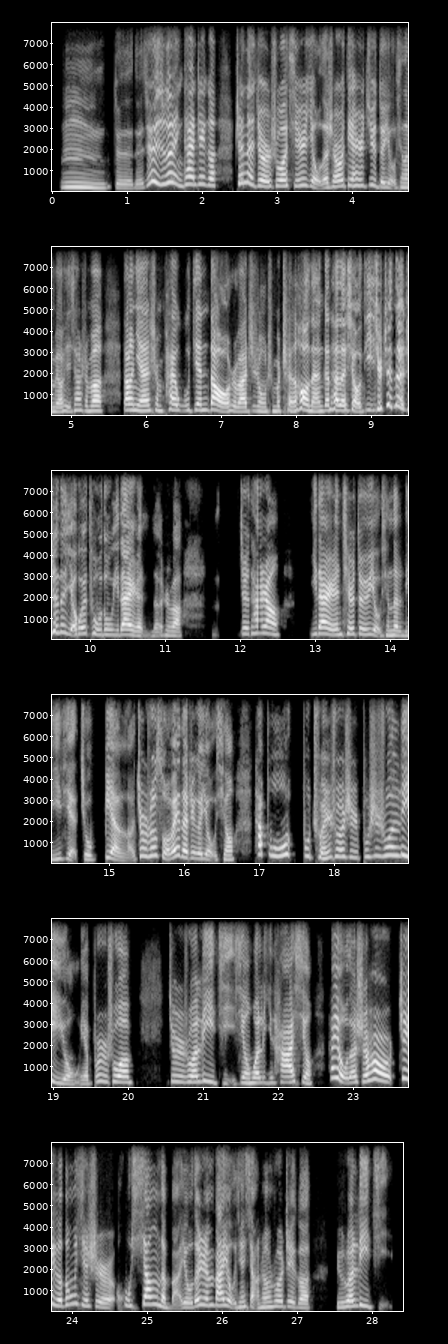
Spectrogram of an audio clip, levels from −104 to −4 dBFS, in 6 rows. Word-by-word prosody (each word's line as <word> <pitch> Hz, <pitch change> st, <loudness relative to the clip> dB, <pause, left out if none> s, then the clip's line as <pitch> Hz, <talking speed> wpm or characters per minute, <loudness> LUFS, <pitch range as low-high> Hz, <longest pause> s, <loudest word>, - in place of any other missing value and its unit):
嗯， 210 Hz, -4 st, -5 dB
对 185 Hz, -, -12 dB
对 175 Hz, -1 st, -12 dB
对， 180 Hz, +2 st, -14 dB
就 -, -, -7 dB
是 -, -, +3 dB
觉 360 Hz, -, -4 dB
得 445 Hz, 0 st, +4 dB
你 310 Hz, -, -10 dB
看 355 Hz, +4 st, +4 dB
这 360 Hz, +1 st, -2 dB
个， 300 Hz, -2 st, -1 dB, 0.2 s
真 415 Hz, +2 st, -4 dB
的 390 Hz, -5 st, +1 dB
就 280 Hz, -4 st, +3 dB
是 240 Hz, -, -1 dB
说， 275 Hz, 0 st, +1 dB
其 280 Hz, -1 st, -6 dB
实 310 Hz, +1 st, 0 dB
有 265 Hz, -, -3 dB
的 210 Hz, -, -2 dB
时 245 Hz, -, -3 dB
候 265 Hz, +2 st, +3 dB
电 290 Hz, -1 st, -1 dB
视 290 Hz, -, -1 dB
剧 315 Hz, +1 st, -5 dB
对 230 Hz, -5 st, -4 dB
友 205 Hz, -, -9 dB
情 210 Hz, -, -12 dB
的 210 Hz, -, -4 dB
描 195 Hz, 0 st, -3 dB
写， 215 Hz, -, -9 dB
像 265 Hz, +4 st, -5 dB
什 235 Hz, -, -10 dB
么 235 Hz, 0 st, +6 dB, 0.3 s
当 270 Hz, +1 st, +6 dB
年 240 Hz, 0 st, +5 dB
什 260 Hz, +1 st, -7 dB
么 235 Hz, -, -8 dB
拍 270 Hz, -, +3 dB
《无 255 Hz, +1 st, -14 dB
间 275 Hz, 0 st, -1 dB
道》 255 Hz, -8 st, +8 dB
是 -, -, -4 dB
吧， 205 Hz, -1 st, +5 dB
这 215 Hz, +2 st, -8 dB
种 210 Hz, -2 st, -5 dB
什 220 Hz, -, -11 dB
么 225 Hz, -, -5 dB
陈 220 Hz, 0 st, -2 dB
浩 275 Hz, -2 st, +7 dB
南 215 Hz, -1 st, +1 dB
跟 250 Hz, +1 st, 0 dB
他 -, -, +5 dB
的 245 Hz, -1 st, +4 dB
小 200 Hz, -, +2 dB
弟， 275 Hz, +5 st, -4 dB
就 320 Hz, +2 st, +3 dB
真 -, -, -1 dB
的 455 Hz, -, +5 dB
真 400 Hz, -3 st, -2 dB
的 355 Hz, -, -5 dB
也 -, -, 0 dB
会 290 Hz, +1 st, -1 dB
荼 275 Hz, -4 st, -7 dB
毒 245 Hz, 0 st, -8 dB
一 230 Hz, -, -9 dB
代 245 Hz, 0 st, +7 dB
人 200 Hz, -2 st, -6 dB
的， 185 Hz, +3 st, -14 dB
是 215 Hz, -, -11 dB
吧， 195 Hz, -2 st, -1 dB, 0.8 s
就 280 Hz, -, -5 dB
是 275 Hz, -, -4 dB
它 305 Hz, +1 st, -1 dB
让 290 Hz, -5 st, +4 dB, 0.4 s
一 270 Hz, +2 st, -11 dB
代 285 Hz, -2 st, +8 dB
人 245 Hz, +1 st, +1 dB
其 280 Hz, -, -6 dB
实 270 Hz, -, +1 dB
对 270 Hz, -2 st, -2 dB
于 -, -, -1 dB
友 -, -, -3 dB
情 215 Hz, -, -10 dB
的 215 Hz, -, 0 dB
理 205 Hz, +3 st, -9 dB
解 230 Hz, -, -4 dB
就 205 Hz, -2 st, -6 dB
变 275 Hz, -, +2 dB
了。 -, -, -12 dB
就 370 Hz, -, -2 dB
是 360 Hz, -, -1 dB
说 380 Hz, +2 st, 0 dB
所 395 Hz, -, -3 dB
谓 320 Hz, +5 st, +5 dB
的 305 Hz, -6 st, +4 dB
这 270 Hz, -, -3 dB
个 245 Hz, -, -1 dB
友 230 Hz, -, -5 dB
情， 205 Hz, +1 st, -3 dB, 0.3 s
他 435 Hz, -, +5 dB
不 405 Hz, 0 st, -2 dB
不 365 Hz, -1 st, -9 dB
纯 260 Hz, -2 st, -2 dB
说 340 Hz, 0 st, -1 dB
是 310 Hz, -3 st, -5 dB
不 335 Hz, +5 st, -12 dB
是 370 Hz, +2 st, -5 dB
说 400 Hz, +2 st, -1 dB
利 385 Hz, -, -1 dB
用， 190 Hz, -4 st, -6 dB
也 185 Hz, +1 st, -7 dB
不 235 Hz, +11 st, -10 dB
是 305 Hz, -, -5 dB
说， 275 Hz, -2 st, +2 dB, 0.5 s
就 295 Hz, -, -8 dB
是 275 Hz, -2 st, -4 dB
说 275 Hz, 0 st, +2 dB
利 295 Hz, -1 st, -2 dB
己 215 Hz, -2 st, -13 dB
性 225 Hz, +3 st, -4 dB
或 235 Hz, 0 st, +2 dB
利 240 Hz, -1 st, -12 dB
他 260 Hz, +2 st, +5 dB
性。 -, -, -4 dB, 0.2 s
它 470 Hz, -, 0 dB
有 -, -, +2 dB
的 260 Hz, +1 st, 0 dB
时 290 Hz, +2 st, +2 dB
候 345 Hz, -, 0 dB
儿 330 Hz, -9 st, +6 dB
这 435 Hz, -4 st, +1 dB
个 275 Hz, -, +1 dB
东 340 Hz, +7 st, -7 dB
西 285 Hz, -7 st, -6 dB
是 225 Hz, -8 st, -3 dB
互 315 Hz, -4 st, -12 dB
相 355 Hz, +3 st, +1 dB
的 245 Hz, -, 0 dB
吧， 190 Hz, -, -10 dB
有 210 Hz, -1 st, -5 dB
的 275 Hz, -, +2 dB
人 315 Hz, -1 st, -2 dB
把 300 Hz, -1 st, +5 dB
友 270 Hz, -8 st, -2 dB
情 230 Hz, +4 st, -8 dB
想 -, -, -6 dB
成 220 Hz, +2 st, -5 dB
说 255 Hz, +1 st, -4 dB
这 245 Hz, -2 st, -5 dB
个， 195 Hz, -2 st, -3 dB, 0.3 s
比 215 Hz, -, -13 dB
如 220 Hz, -, -9 dB
说 255 Hz, 0 st, +3 dB
利 285 Hz, -1 st, -3 dB
己， 245 Hz, +6 st, -18 dB
265 Hz, 330 characters per minute, -18 LUFS, 225-310 Hz, 0.8 s, 道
